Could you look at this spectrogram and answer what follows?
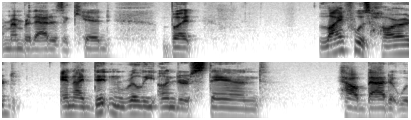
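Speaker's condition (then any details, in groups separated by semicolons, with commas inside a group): No condition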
